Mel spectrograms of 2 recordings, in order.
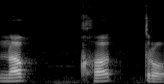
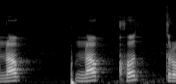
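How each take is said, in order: First: নক্ষত্র said slowly as nok-khot-tro, with an aspirated kh; second variant. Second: নক্ষত্র said slowly as nok-kot-tro, without the aspirated kh; first variant. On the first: Teacher offering two accepted ways of saying নক্ষত্র, slow second variant. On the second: Teacher offering two accepted ways of saying নক্ষত্র, slow first variant. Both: Shown as a demonstration. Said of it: "যেটা দাও, সমস্যা নেই".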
